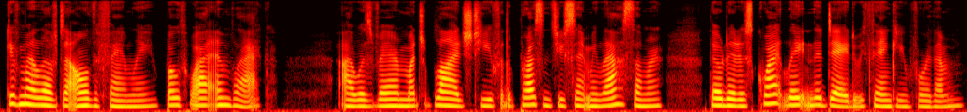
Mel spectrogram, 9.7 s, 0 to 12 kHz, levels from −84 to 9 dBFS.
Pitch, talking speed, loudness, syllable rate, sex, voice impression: 200 Hz, 240 wpm, -20 LUFS, 5.9 syllables/s, female, feminine, adult-like, slightly relaxed, bright, soft, fluent, slightly raspy, intellectual, calm, friendly, reassuring, elegant, kind, modest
